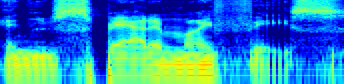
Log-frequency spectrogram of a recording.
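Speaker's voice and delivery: low, slow, drawn-out villain-like voice. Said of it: "And even that voice, too, that he does".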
